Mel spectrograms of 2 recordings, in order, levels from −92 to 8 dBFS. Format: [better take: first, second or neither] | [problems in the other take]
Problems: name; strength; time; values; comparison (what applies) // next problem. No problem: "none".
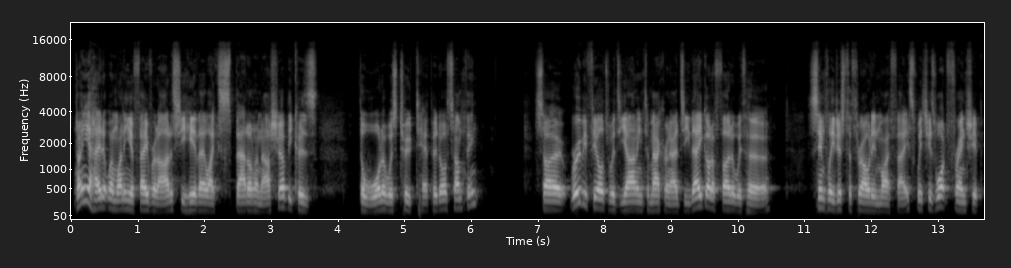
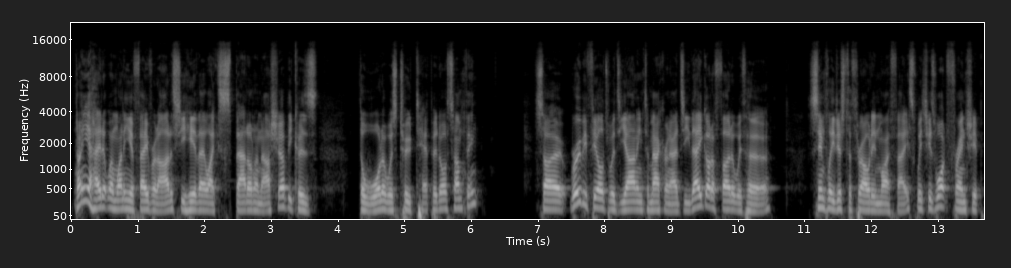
second | thin; very; fading below 400 Hz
